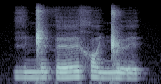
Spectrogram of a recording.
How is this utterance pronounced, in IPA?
ɦ e ŋ͡ǁ e θ ɛː x ɒ e̯ ŋ͡ǁ ø e̯

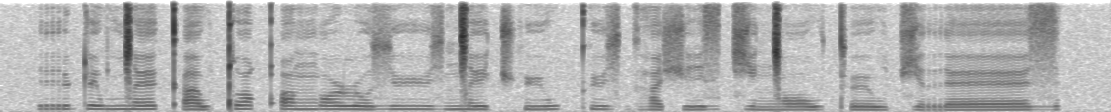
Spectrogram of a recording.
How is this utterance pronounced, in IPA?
r e ʈ e w ŋ͡ǀ ɛ kʼ a w ǃ o qʼ o ŋ ɔː ɭ o z yː z ŋ͡ǀ e t͡ʃʼ y w kʼ y z ɡʱ a ʃ i z t͡ɕ e ŋ͡ǀ ɔː w tʼ ø w t͡ɕ ə r ɛː z

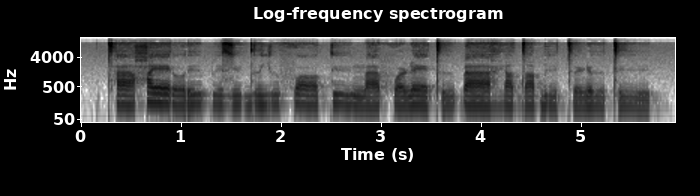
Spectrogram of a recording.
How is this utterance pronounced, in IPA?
tʰ a ħ ɛ ɾ o ɾ ɨ p ɨ z ʉ d̪ ɯ j ɯ f ɔ t̪ ʉ m a f ɔ ɳ ɛ tʼ ɯ ɓ a ɦ ɨ dˤ ɯ ɓ ɨ tʰ ɯ ɳ ɯ tʼ ɨ

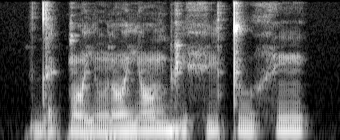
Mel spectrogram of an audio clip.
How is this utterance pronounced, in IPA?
d ɛ˨ k͡p ɔ̃˨ j ũ˨ ɾ ɔ̃˧ j ɔ̃˦ b i˧ h i˧ t u˨ h ĩ˧

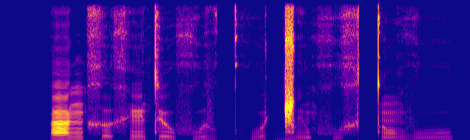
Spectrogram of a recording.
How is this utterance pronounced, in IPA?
a˦ ŋ x ə˨ x ẽ˦ t ø˦ xʷ e˦˨ v kʷʰ œ˨ ɡ͡ǁ ẽ˦ xʷ ə˨ x t õ˨ v u˨˦

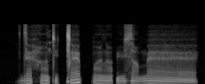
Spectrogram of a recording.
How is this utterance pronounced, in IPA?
d æ h ɑ̃ t y ǀ æ pː ɑ̃ l ɑ̃ ʔ y z ɑ m æː

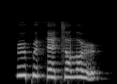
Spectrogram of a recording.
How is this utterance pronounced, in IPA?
ə˞ p ə˞ θ æ t͡s ʌ lˠ ə˞

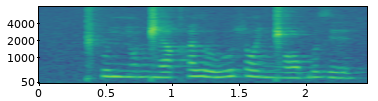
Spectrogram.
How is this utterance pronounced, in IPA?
ǁʰ u n ɲ ɔ̃ ŋ͡ǁ ɛ qʰ ɪ l ʊ w u ɬ ɔ e̯ ŋ͡ǁ ɔ b ʊ z ɪ

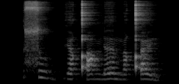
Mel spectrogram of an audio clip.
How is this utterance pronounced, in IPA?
s u b ɓ y qʼ ɑ m ɾ œ m ɵ qʼ y

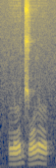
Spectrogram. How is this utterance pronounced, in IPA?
l ɵ d͡ʒ o l ɵ

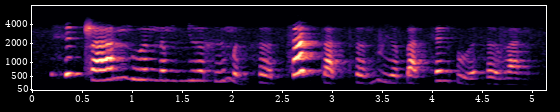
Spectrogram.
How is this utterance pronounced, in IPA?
h e˦˥ k̚ ʂ aː˧˥ n ŋ u˧ ə̯ n ə˧ m ɲ ɨ˧ ə̯ x ɨ˧˥ m ə˨˩˨ ŋ h əː˨˩ k̚ s a˦˥ t̚ t̪ a˨˩ t̚ t̪ʰ ə˨˩˦ ŋ v i˨˩ ə̯ ɓ a˨˩ t̚ h ɛ˧ ŋ ʔ u˨˩˨ ə̯ h əː˨˩ v a˨˩ ŋ

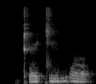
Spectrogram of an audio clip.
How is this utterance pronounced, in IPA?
kʼ e c i b w ɤ

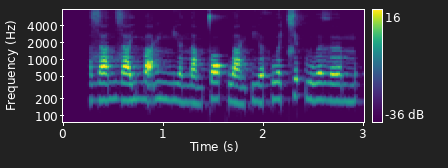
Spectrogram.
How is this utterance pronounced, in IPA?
z a˨˦ n z a˨˦ j m a̰˧˥ ŋ ɲ i˨˩ ə̯ n a˧˩ m t̪ ɔ˨˦ k w a˨˩ ŋ ʔ i˨˩ ə̯ h u˧ ə̯ t͡ɕ ə˦˥ t̚ l u˨˦ ə̯ ɣ ə˧ m

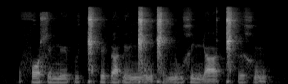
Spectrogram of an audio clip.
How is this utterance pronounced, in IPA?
f ɔ ɬ e n e p ɨ ǁʰ e ɗ a ɗ ẽ ŋ͡ǁ ɐ̃ ɡ͡ǁ ɛ n u x e ɲ aː ǁʰ ɘ x ũ

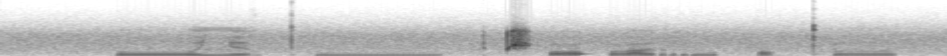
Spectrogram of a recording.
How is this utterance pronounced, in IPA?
h oː lʲ ɔ kʼ uː | t͡ʃʼ ɔ ʔ lˠ ɤ r u h ɔ kʼ ɤ

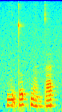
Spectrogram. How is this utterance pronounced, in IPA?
v ṵ˧˨ t̪ o˦˥ t̚ h w a̤˨˩ m t̪ a˦˥ t̚

